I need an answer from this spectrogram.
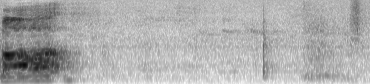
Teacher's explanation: बा दोनों होंठों के तर हिस्से को हम जाके जब मिलाएंगे तो इंशाल्लाह हमारा हर्फ जो है वो बा अदा हो जाएगा।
